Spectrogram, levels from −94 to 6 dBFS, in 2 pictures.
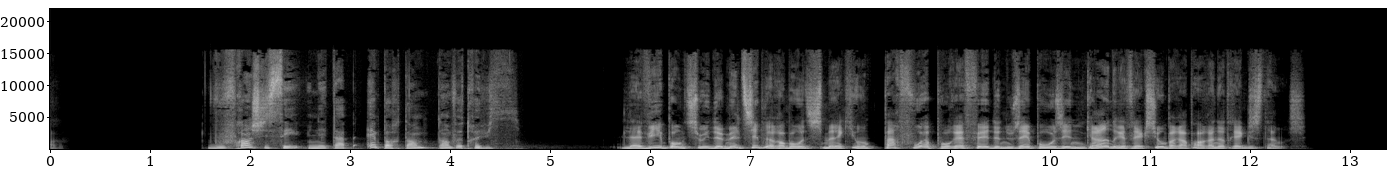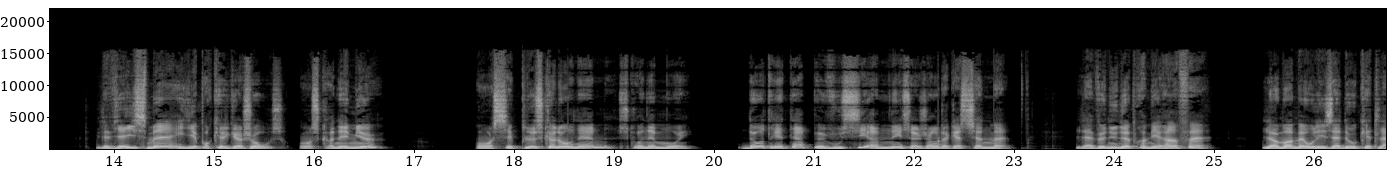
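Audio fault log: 18.53–22.24 s, channel delay (comb filtering): one channel arrives late by roughly 0.4 ms and the pair is summed to mono, so shared content cancels at evenly spaced frequencies starting near 1.5 kHz, leaving the sound hollow and phasey over this stretch.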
